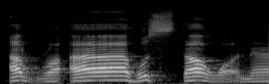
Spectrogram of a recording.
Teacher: হামজা powerful এবং ওয়ান আলিফ long standing ফাতহা আছে standing জবর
